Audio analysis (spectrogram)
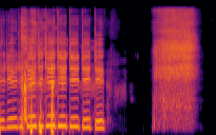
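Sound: weak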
